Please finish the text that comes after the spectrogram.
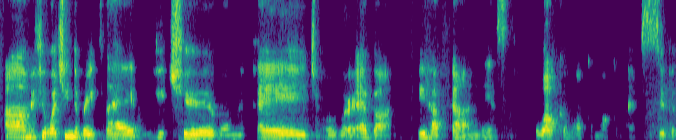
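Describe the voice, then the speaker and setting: A woman life coach chatting effusively on a livestream, her voice croaky and hoarse. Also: mid-range voice, rough recording. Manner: bubbly, effusive, lots of "like", coughing. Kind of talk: casual livestream chat. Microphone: phone or laptop livestream.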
